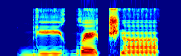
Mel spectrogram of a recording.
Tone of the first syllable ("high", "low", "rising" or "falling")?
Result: high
